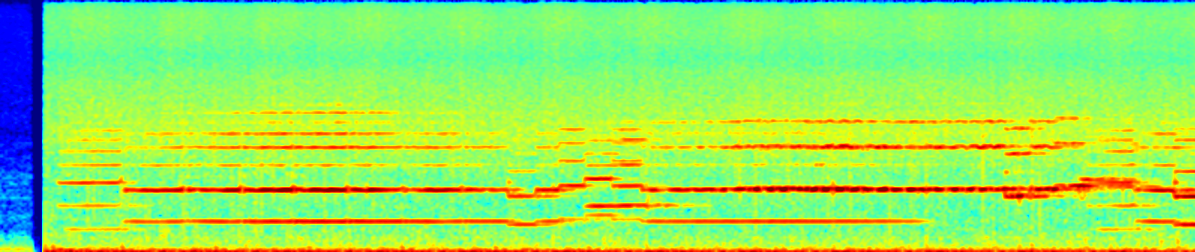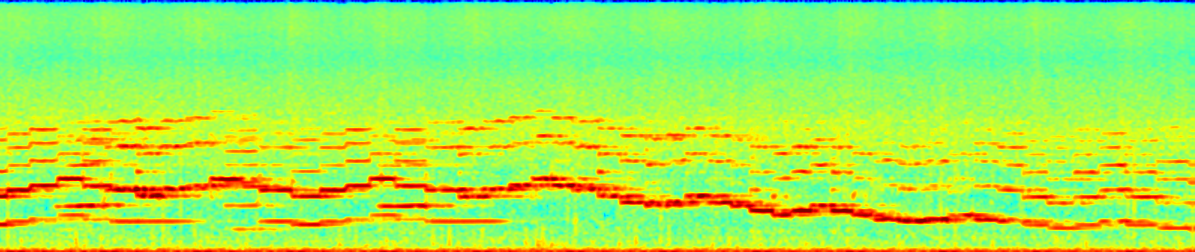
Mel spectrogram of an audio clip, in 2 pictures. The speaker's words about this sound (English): I love this Madrilena from Massenet's Le Cid Ballet Suite. You get to hear two principals, oboist Cesare Arimando and flutist Anthony Linden, in a dialogue together.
